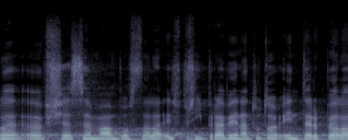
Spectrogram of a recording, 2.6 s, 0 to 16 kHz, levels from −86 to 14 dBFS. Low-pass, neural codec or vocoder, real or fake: 14.4 kHz; none; real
